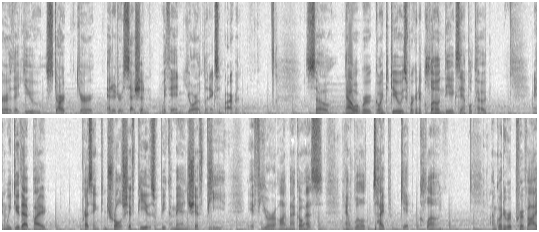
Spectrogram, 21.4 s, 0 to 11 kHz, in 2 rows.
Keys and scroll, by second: 8.6 ctrl+shift+p, 14.7-15.7 typing, 16.9-18.2 typing, 19.3 Return, 20.2 ctrl+v.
